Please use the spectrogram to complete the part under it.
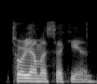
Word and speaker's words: Toriyama Sekien: Toriyama Sekien, yes.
